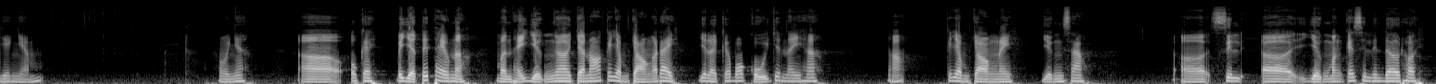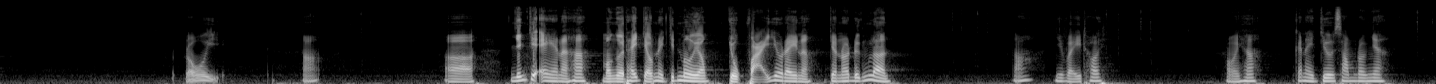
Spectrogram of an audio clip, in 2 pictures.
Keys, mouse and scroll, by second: 0.2 click, 0.5 F4, 0.7-1.0 scroll up 1, 1.0 F4, 1.5-1.9 scroll down 1, 1.9 middle click, 2.9-3.4 scroll up 1, 3.4 middle click, 3.9 scroll up 1, 4.3-5.4 middle drag, 7.8-8.2 scroll down 1, 8.2 middle click, 9.2-9.5 scroll up 1, 9.6 middle click, 10.6-11.0 scroll up 1, 11.1 ctrl+right click, 13.1-15.5 drag, 17.5 alt+middle click, 19.4 scroll down 1, 21.4-22.4 right drag, 22.1 w, 22.8 click, 23.9 f, 24.1 z, 24.4-24.8 scroll down 1, 24.8 middle click, 25.2 scroll up 1, 25.4 F4, 25.8 F3, 26.2-28.3 drag, 28.3 middle click, 28.4 scroll down 1, 28.5-28.7 scroll up 1.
